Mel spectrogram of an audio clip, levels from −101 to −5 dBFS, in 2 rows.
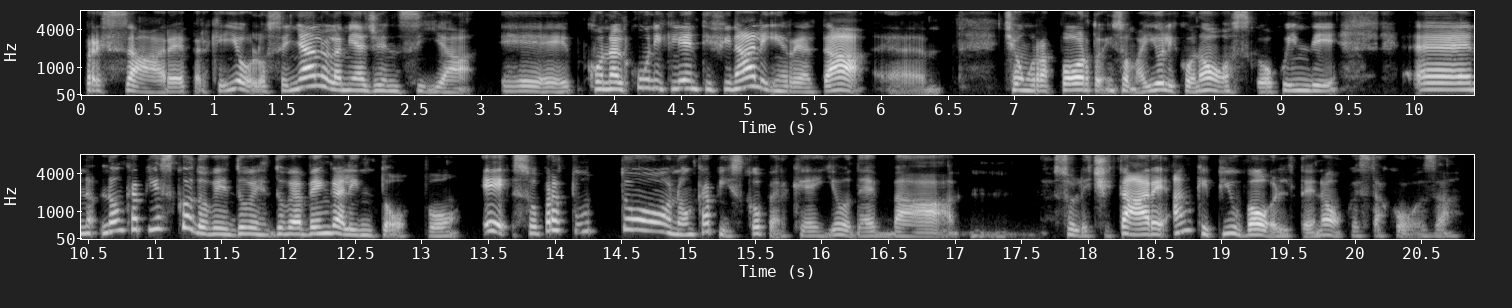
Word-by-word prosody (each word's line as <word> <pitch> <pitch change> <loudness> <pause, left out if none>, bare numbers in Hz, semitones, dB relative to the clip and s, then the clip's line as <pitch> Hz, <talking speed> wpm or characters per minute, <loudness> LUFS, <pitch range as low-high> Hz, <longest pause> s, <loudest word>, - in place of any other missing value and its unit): pressare? 155 +4 +1
Perché 185 - -12
io 235 +7 -2
lo - - -5
segnalo 325 - +4
alla 225 -7 +2
mia 210 -1 +1
agenzia. 180 -6 -2 0.2
Ehm, 170 -2 -5
con 250 -1 -2
alcuni 265 +3 +1
clienti 250 -2 0
finali 260 - +3
in 175 - -5
realtà, 160 - +4
uhm, - - -14 0.5
c'è 215 - -2
un 205 -2 -2
rapporto 210 +4 +4
insomma 195 0 -2
io 220 +6 0
li 185 - -3
conosco, 175 -5 0
quindi, 195 +1 -4 0.6
ehm, 230 0 +4
no 235 - -4
non 315 +7 -1
capisco 380 +4 0
dove 210 - -2
dove 215 -2 -4
dove 215 0 -1
avvenga 230 +3 +3
l'intoppo, 160 -5 -7
e - - +5
soprattutto 320 - -1
non 195 -3 -4
capisco 220 - -4
perché 155 -5 -12
io 175 +4 -8
debba, 145 -3 -4
mhmm, 195 -8 -25 0.3
sollecitare 190 +3 +4
anche 245 - -4
più 230 +3 -7
volte, 185 0 +1
no, 180 - -2
questa 150 -2 -4
cosa. 70 - -11
205 Hz, 140 wpm, -25 LUFS, 175-245 Hz, 0.6 s, e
